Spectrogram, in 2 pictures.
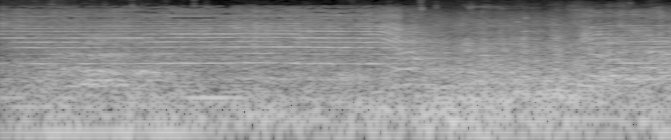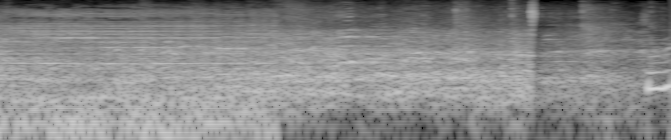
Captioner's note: screaming; audience laughs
